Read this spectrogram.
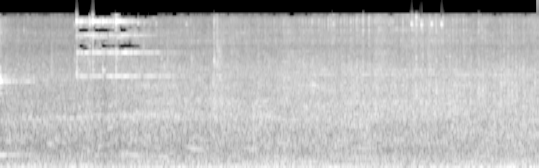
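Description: A motor rickshaw engine putters nearby.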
